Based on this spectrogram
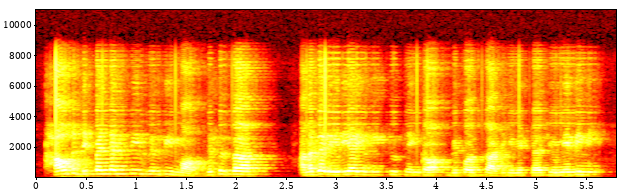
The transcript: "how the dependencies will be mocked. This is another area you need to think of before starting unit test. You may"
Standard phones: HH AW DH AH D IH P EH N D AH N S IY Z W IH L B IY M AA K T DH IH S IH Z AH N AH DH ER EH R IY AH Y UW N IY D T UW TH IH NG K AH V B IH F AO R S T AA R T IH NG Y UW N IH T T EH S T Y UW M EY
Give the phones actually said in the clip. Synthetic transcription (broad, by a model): HH AW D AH D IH P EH N D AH N S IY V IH L B IY M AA T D IH S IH Z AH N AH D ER EH R IY AH Y UW N IY D T UW T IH NG K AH F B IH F AO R S T AA R T IH NG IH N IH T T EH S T Y UW M EY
